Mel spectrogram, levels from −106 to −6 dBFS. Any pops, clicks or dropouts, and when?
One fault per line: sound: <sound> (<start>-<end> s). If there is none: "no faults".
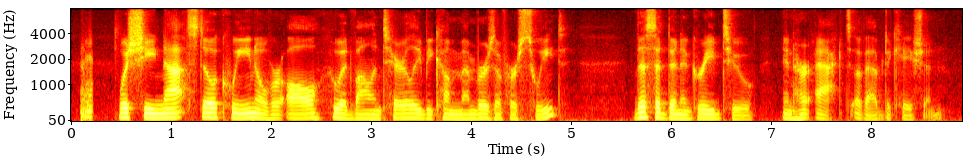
sound: laugh (0.1-0.2 s)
